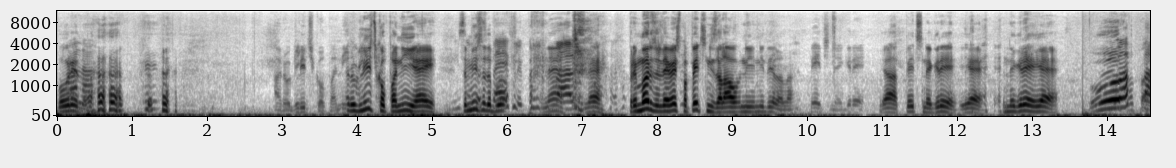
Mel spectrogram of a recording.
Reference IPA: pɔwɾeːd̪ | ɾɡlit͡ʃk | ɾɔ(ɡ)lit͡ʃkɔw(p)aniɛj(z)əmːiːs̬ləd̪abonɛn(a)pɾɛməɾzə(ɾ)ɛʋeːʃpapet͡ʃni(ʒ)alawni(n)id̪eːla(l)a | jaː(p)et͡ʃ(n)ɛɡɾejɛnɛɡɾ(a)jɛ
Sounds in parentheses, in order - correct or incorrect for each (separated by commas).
correct, correct, incorrect, incorrect, incorrect, incorrect, correct, correct, correct, correct, incorrect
